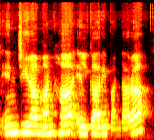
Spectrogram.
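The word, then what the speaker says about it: Inyarrimanha Ilgari Bundara: So I know it's INYA, but you pronounce it Injera Manha Ilgari Bandara.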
